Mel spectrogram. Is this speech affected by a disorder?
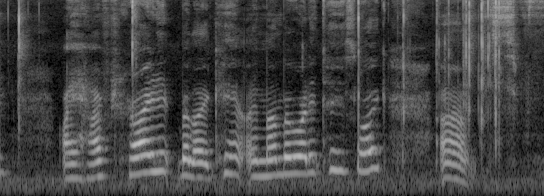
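Yes: cerebral palsy; both hands affected.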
